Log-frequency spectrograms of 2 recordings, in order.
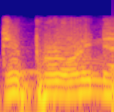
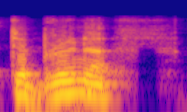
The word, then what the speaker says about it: De Bruyne: I was just going on YouTube and seeing an interview with him and finally learning how to pronounce this guy's name, Kevin De Bruyne. Not De Bruyne, as everyone says, De Bruyne.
